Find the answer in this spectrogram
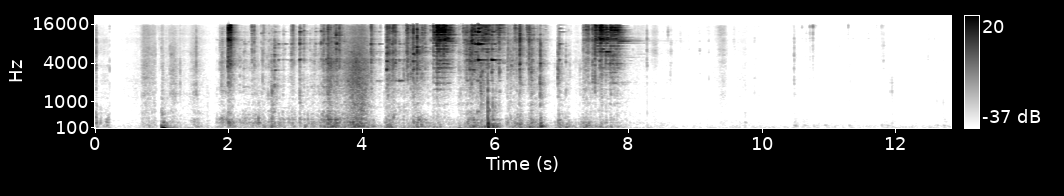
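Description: Metal tools clinking and clattering as they are handled and rummaged through, after a thump about a second in. The clatter stops about eight seconds in.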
